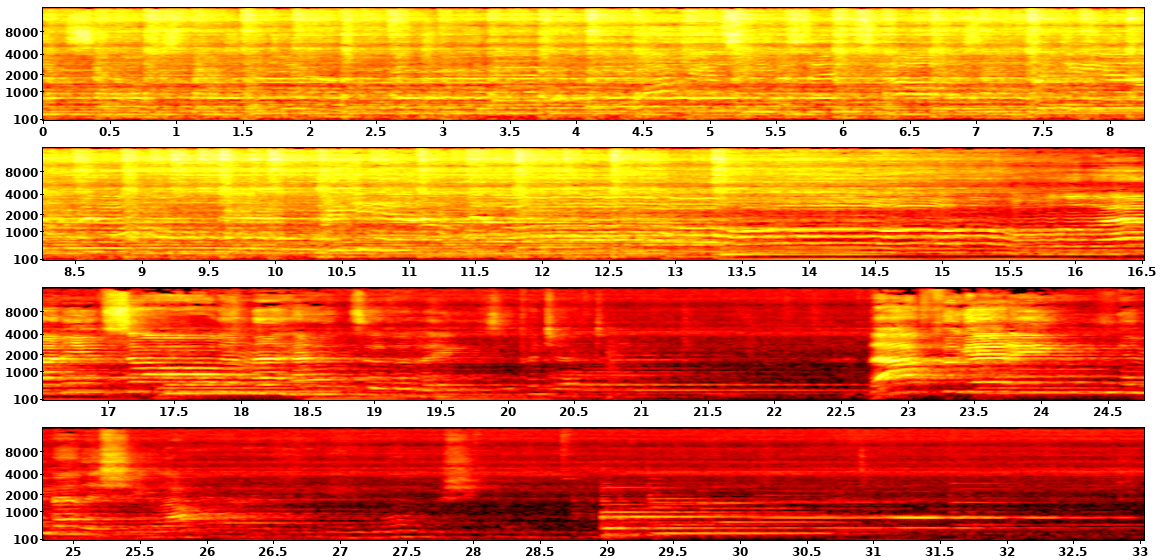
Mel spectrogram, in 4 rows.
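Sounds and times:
live band playing: 0.0 - 19.2
man singing: 0.0 - 21.2, 22.7 - 28.6
guitar: 0.0 - 33.0.

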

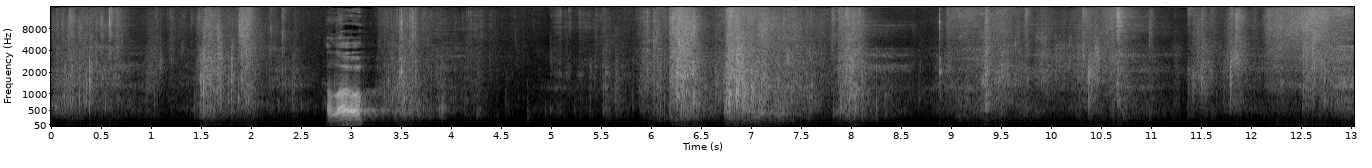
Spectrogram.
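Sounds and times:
rustling: 0.0 - 2.6, 3.3 - 13.0
footsteps scuffing over debris: 9.2 - 13.0.

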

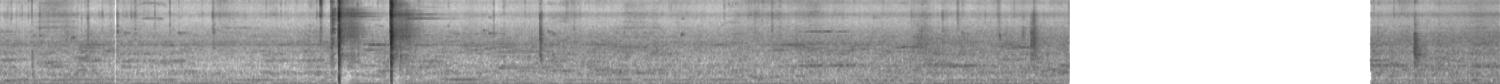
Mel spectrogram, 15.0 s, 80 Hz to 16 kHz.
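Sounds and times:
sharp switch clicks: 3.2 - 4.2.

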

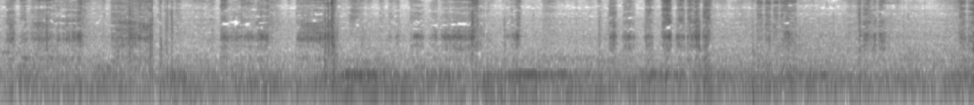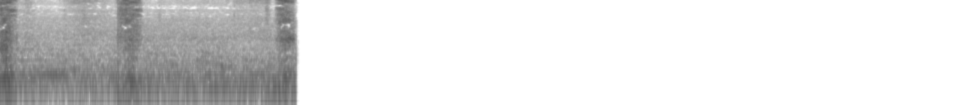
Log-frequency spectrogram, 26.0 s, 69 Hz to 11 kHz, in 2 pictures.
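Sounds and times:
faint steady hum: 0.0 - 16.9.

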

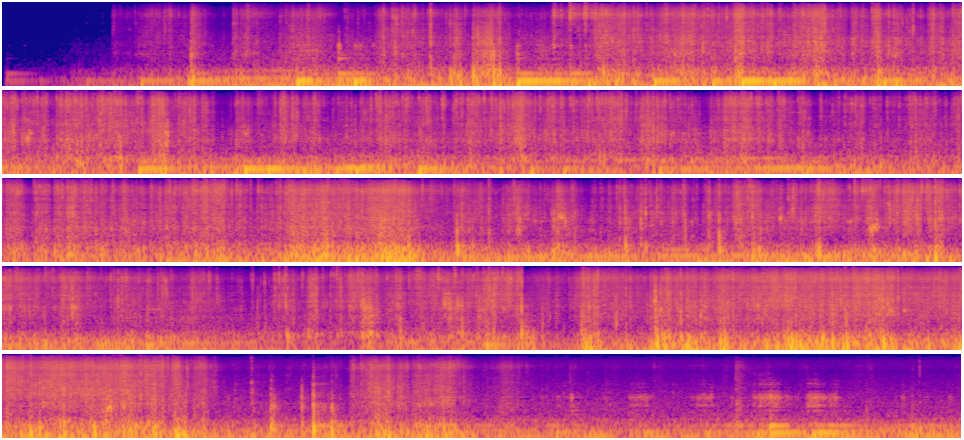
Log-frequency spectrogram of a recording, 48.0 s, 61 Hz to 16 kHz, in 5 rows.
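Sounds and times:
bubble wrap crinkling: 1.0 - 46.6
plastic mailer bag crinkling and tearing: 1.1 - 40.8, 41.6 - 43.8.

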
